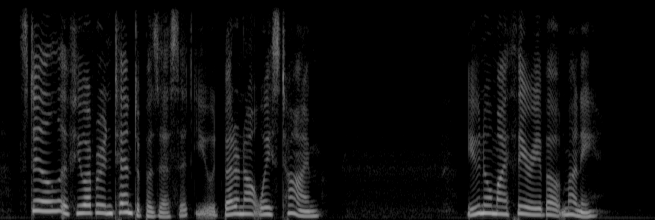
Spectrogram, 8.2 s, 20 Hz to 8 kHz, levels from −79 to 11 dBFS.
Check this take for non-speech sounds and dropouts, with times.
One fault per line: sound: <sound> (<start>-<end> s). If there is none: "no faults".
no faults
